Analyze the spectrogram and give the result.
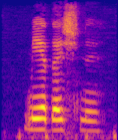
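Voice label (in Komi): "медасьны", Komi-Zyrian, female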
